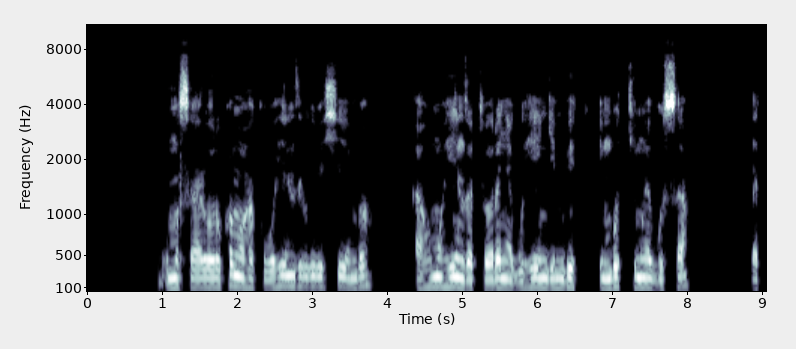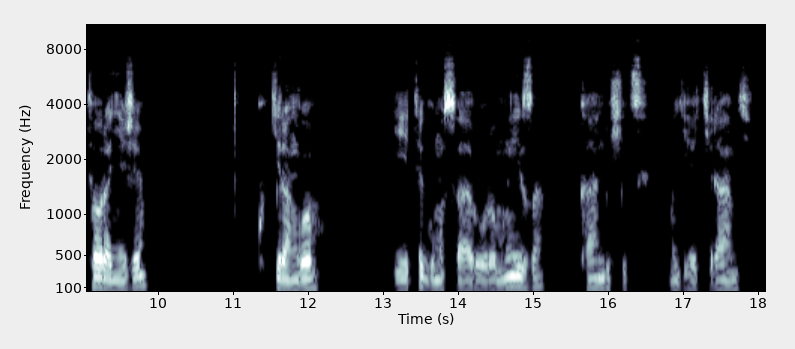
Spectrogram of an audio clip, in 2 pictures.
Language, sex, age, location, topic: Kinyarwanda, male, 36-49, Musanze, agriculture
